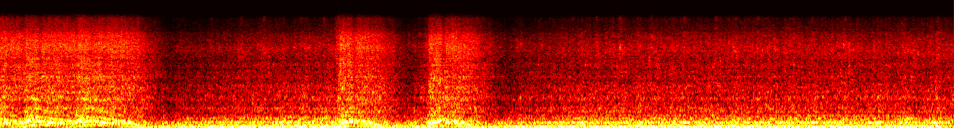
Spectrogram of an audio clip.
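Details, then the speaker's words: Dirt Late Model race engine: strong, even rumble with two clean rev sweeps up and back down, crisp throttle response, no knocks or misses. Normal engine revving. "Sounds good. Sounds real good. Sounds real good."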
